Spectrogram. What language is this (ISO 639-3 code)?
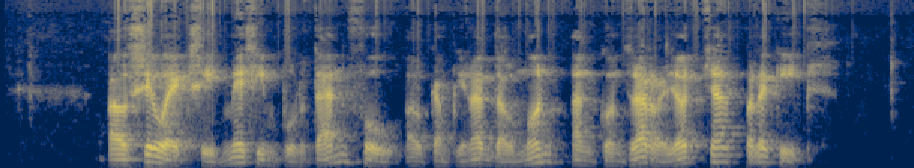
cat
